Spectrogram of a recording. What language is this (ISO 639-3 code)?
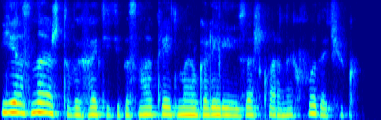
rus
